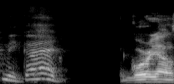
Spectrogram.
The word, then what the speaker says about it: Gorjan: we're going to bring him on right now Georgia and soleski go go what's up go go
